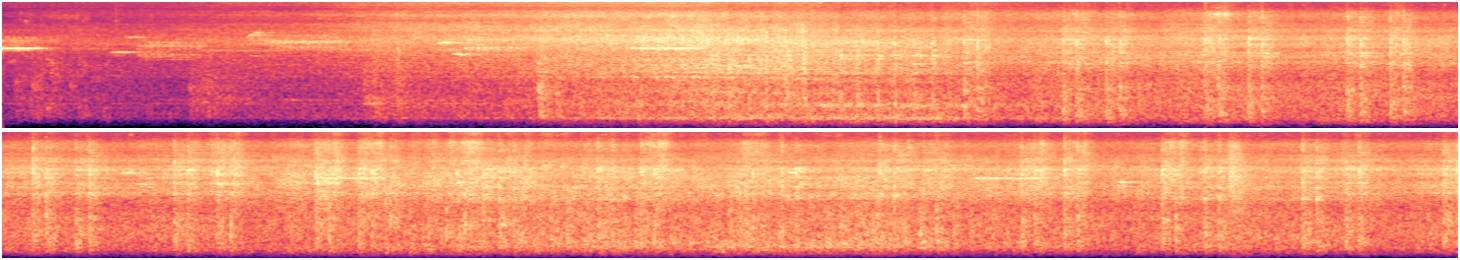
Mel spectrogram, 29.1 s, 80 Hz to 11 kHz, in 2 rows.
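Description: A JR Freight container train hauled by an EF210 electric locomotive approaches and passes close by, the noise building over the first few seconds. Then the container wagons roll past at speed, with a rapid, steady clickety-clack of wheels over rail joints and occasional brief high squeals.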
